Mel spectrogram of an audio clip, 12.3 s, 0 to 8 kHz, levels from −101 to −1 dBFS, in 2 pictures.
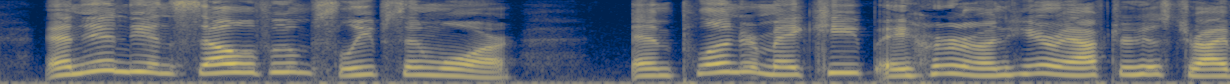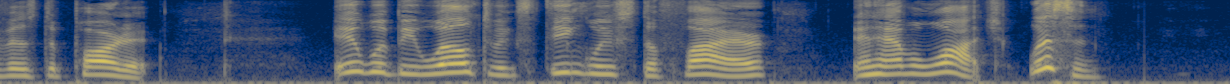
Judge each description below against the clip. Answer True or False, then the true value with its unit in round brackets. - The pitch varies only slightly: False (5.1 semitones)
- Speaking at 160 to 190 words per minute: False (145 wpm)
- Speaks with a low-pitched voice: False (245 Hz)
